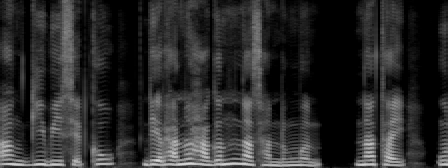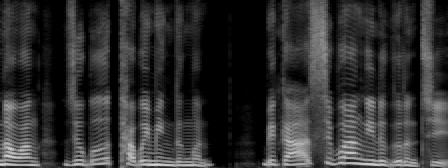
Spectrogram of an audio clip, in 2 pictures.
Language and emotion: Bodo, sad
